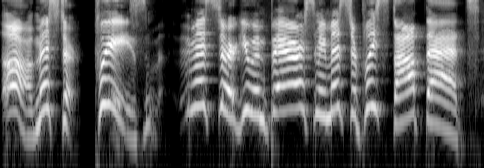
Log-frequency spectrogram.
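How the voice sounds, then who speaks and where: A woman voicing a loyal, excitable male servant in an audiobook story, protesting indignantly in shouts. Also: very high voice, a little slow, voice pushed up, full character voice. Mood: scandalized.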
